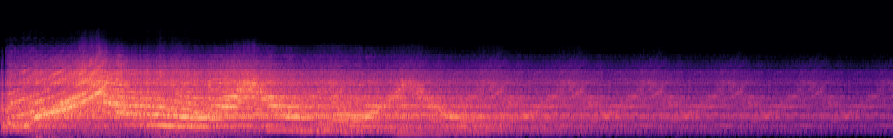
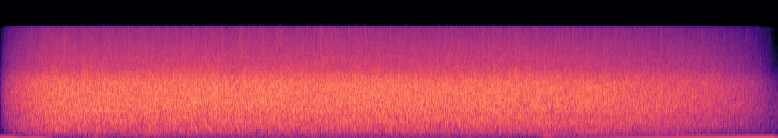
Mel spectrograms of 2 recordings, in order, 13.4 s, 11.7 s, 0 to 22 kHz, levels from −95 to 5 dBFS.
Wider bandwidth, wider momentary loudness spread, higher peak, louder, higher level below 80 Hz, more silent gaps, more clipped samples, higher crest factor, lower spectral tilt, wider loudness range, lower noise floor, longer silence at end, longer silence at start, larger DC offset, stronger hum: second, 6.6 kHz vs 11 kHz; first, 24 LU vs 9 LU; about the same, -4 dBFS vs -4 dBFS; about the same, -18 LUFS vs -17 LUFS; second, -66 dBFS vs -60 dBFS; neither; neither; about the same, 18 dB vs 14 dB; first, -6 dB/octave vs -1 dB/octave; first, 23 LU vs 4 LU; first, -47 dBFS vs -40 dBFS; first, 1.45 s vs 0.05 s; about the same, 0 s vs 0 s; neither; neither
